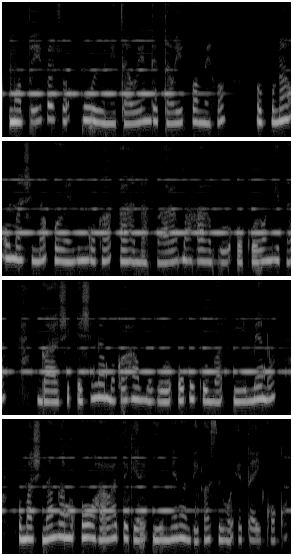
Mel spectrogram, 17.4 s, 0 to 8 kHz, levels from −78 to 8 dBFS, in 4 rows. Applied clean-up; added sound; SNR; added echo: neural mask model RNNoise.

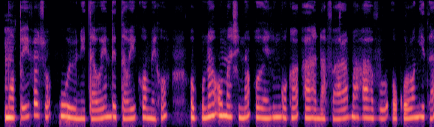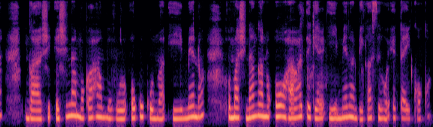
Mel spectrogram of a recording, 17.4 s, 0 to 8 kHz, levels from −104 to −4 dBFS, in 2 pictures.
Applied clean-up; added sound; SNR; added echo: neural mask model Resemble Enhance denoiser.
